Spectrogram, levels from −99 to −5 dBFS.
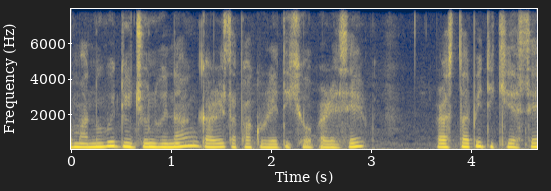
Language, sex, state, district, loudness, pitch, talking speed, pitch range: Nagamese, female, Nagaland, Kohima, -14 LUFS, 200 Hz, 205 wpm, 190-210 Hz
